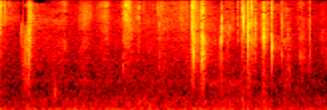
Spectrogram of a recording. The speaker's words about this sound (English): I love the sound of the paper.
